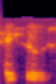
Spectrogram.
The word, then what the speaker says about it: Jesus: Is it a Y sound at the beginning? Or H? – It's an H. H. – H. Jesus. – In English, Jesus, yeah.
